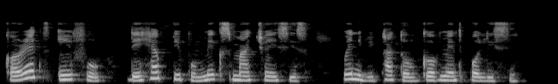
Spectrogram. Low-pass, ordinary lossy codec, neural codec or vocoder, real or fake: 7.2 kHz; none; none; real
